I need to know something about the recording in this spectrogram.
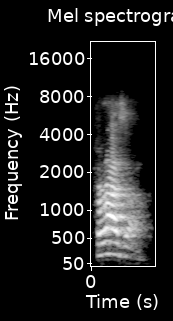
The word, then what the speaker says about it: Peraza: I don't too strongly say the T. It's supposed to be pronounced more like so. Peraza. You understand? Like the T and the Z are kind of connected, but you really more emphasize the Z than the T.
